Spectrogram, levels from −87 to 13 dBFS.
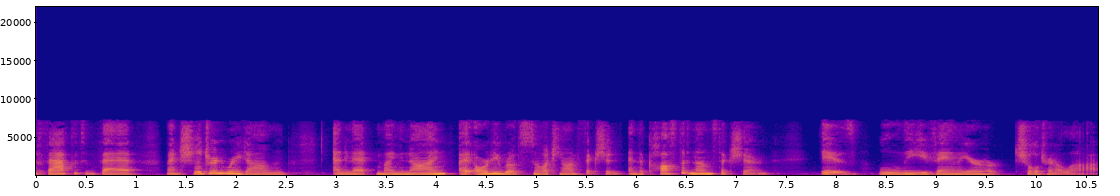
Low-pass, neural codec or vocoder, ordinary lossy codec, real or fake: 7.2 kHz; codec, 16 kHz, 0.5 kbps, FunCodec, trained on LibriTTS, 25 frames a second; MP3, 48 kbps; fake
